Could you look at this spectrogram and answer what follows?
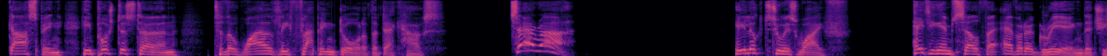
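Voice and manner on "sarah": high, falling cry of the name; high-pitched alarmed call; urgent shout. A narrator's reading. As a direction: shout for your wife over the storm. Master calls wife during shipwreck.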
